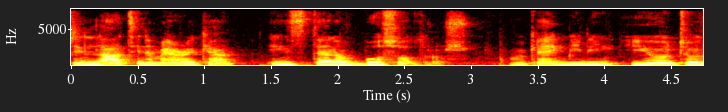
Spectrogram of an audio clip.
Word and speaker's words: vosotros: with vosotros you know the v in spanish we don't pronounce it like in english we pronounce it the same as the b so we don't say here vosotros you need to sound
